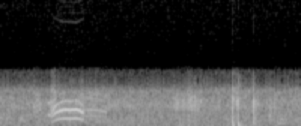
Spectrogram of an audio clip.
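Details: Siamese cat carrying a kitten gives a single short, tonal, slightly arched meow lasting under half a second, followed later by a few dull knocks and handling noises against a quiet background.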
